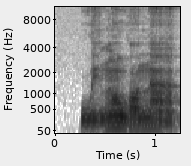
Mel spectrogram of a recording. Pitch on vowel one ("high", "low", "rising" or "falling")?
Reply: low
